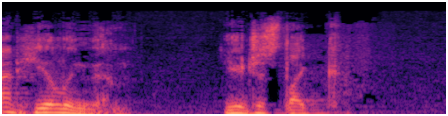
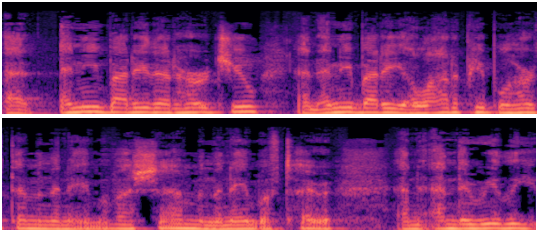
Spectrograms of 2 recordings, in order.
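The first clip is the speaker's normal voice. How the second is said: usual speaking voice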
